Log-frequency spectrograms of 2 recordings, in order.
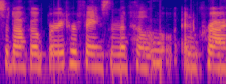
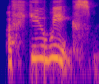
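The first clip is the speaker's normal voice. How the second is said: high, stunned "A few weeks!"; dismayed exclamation; 7 semitones higher, slower than usual. Acted. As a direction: cry it out in disbelief. Sadako's dismay at news.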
